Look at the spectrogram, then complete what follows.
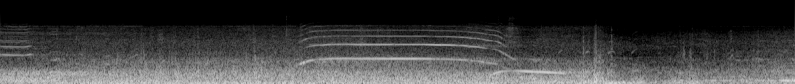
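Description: Heavy wind rush buffeting the microphone of a KMG Speed fairground ride as the arm swings the car through the air. About three seconds in, a long high-pitched cry is held for two seconds and then drops away, followed by a shorter, lower falling cry.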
